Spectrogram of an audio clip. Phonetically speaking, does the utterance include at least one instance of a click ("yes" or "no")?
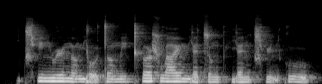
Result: no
